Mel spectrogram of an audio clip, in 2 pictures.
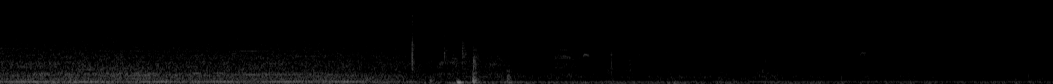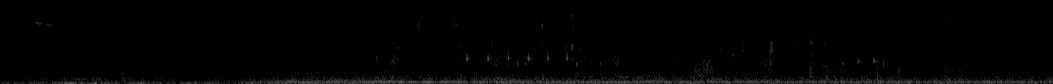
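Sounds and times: faint bird chirp: 7.7s - 13.0s
cat chewing grass: 13.1s - 21.0s.

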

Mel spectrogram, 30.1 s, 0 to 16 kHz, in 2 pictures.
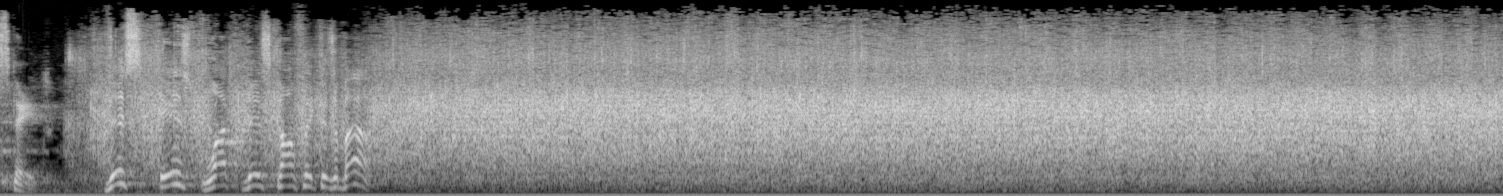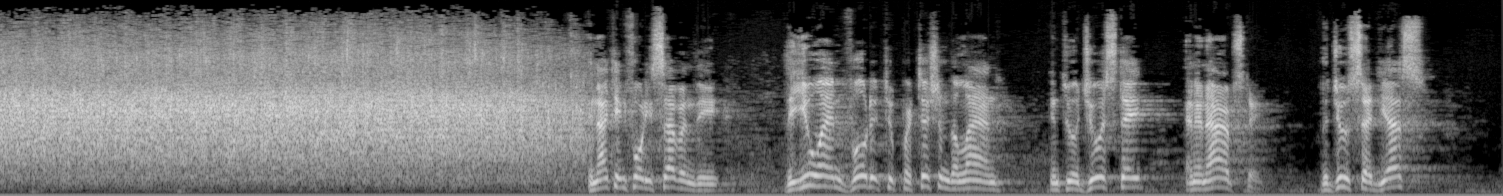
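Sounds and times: large audience applauding: 0.7s - 21.2s.

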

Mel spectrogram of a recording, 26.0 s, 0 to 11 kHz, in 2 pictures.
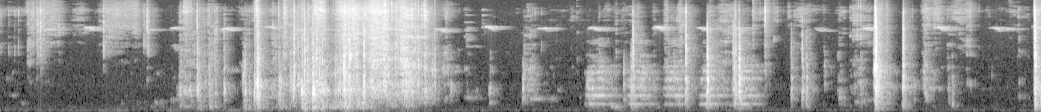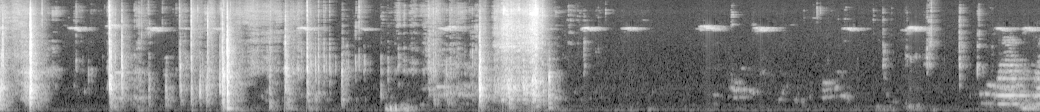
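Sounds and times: plastic packaging crackling: 2.3s - 5.7s, 14.4s - 20.0s.

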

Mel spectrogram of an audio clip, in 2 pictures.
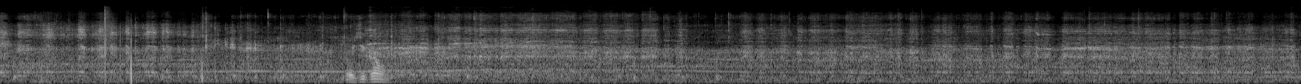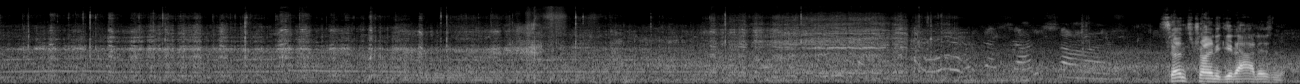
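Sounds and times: toy electric motor whine: 0.0s - 25.2s
plastic wheels rumbling on concrete: 0.0s - 25.4s
scattered clicks: 10.3s - 22.5s.

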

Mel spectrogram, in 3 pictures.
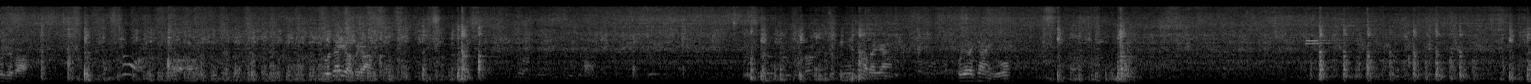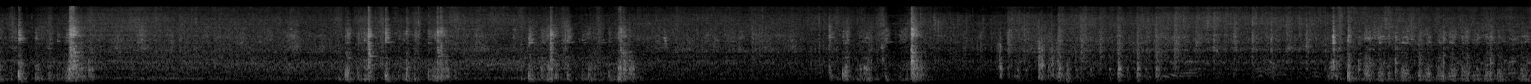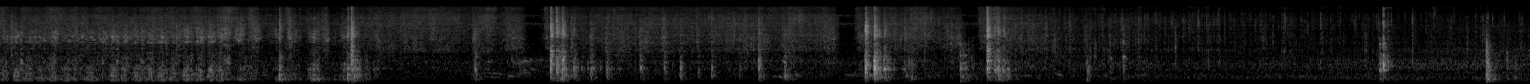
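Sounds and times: rice sizzling in a wok: 0.0s - 45.9s
metal ladle scraping a wok: 0.3s - 5.0s, 6.2s - 9.6s, 10.3s - 12.1s, 12.7s - 16.9s, 17.7s - 24.7s, 28.2s - 34.4s.

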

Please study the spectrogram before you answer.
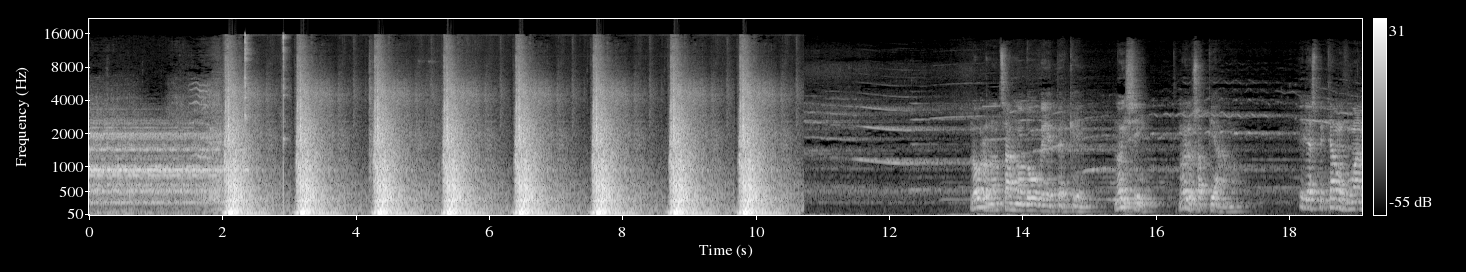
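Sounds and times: heavy echoing thud: 2.0s - 10.7s.

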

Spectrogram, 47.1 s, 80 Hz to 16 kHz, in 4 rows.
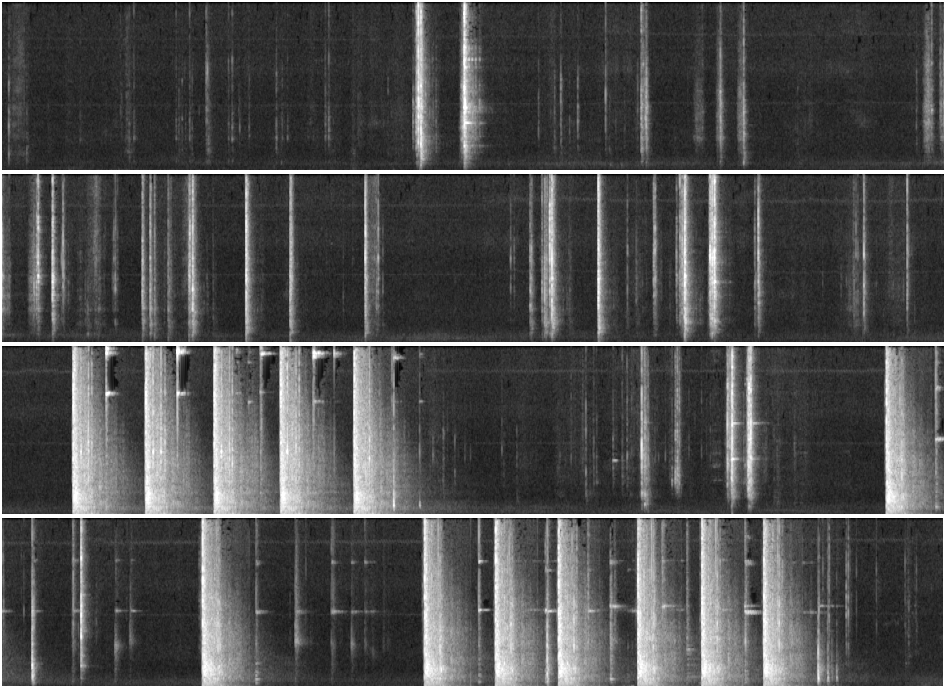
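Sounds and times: rifle metallic clicks: 5.1s - 6.1s, 18.2s - 21.4s, 24.5s - 29.4s, 30.8s - 33.2s, 40.6s - 46.3s
rifle shots echoing: 24.4s - 28.9s, 34.6s - 35.4s, 37.8s - 38.6s, 40.6s - 45.7s.

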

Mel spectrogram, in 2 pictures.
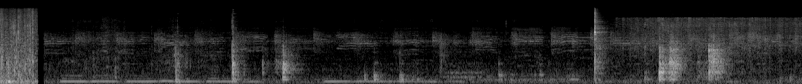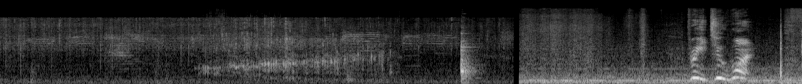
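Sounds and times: egg sizzling in a pan: 6.0s - 13.2s
drink pouring into a mug: 9.9s - 12.8s.

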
